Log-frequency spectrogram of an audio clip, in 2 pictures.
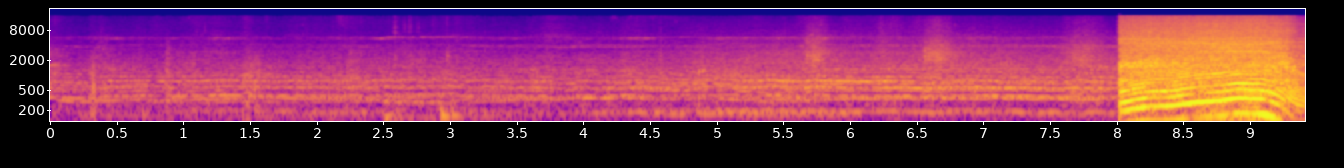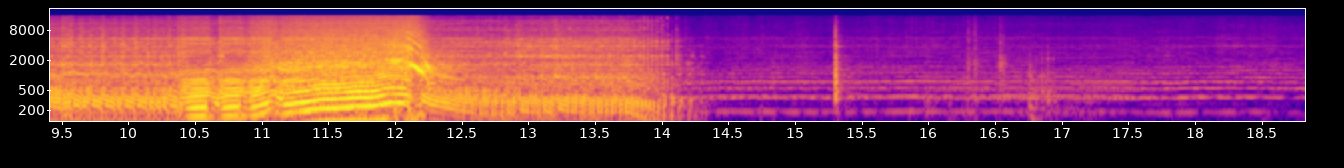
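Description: Stihl 441 two-stroke chainsaw mounted in a portable chainsaw mill, cutting through a beam. It starts suddenly about halfway in, and its pitch rises and falls with the throttle for about six seconds before it cuts off. A faint steady hum comes before it.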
